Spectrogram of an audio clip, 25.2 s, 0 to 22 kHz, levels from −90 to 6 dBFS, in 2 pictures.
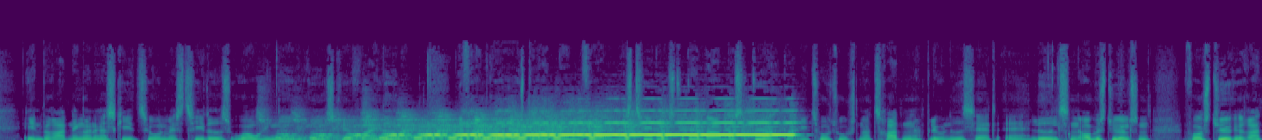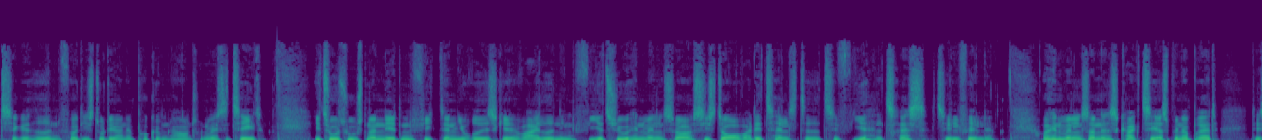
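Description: From 2.56 to 8.26 s a feedback howl builds around 1 kHz, pulsing roughly every third of a second and peaking about 15 dB above the speech, with mic and speaker looping.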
